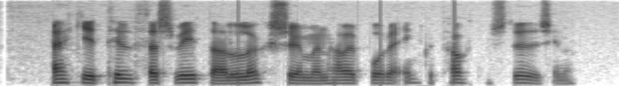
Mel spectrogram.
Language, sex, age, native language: Icelandic, male, 17, Icelandic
